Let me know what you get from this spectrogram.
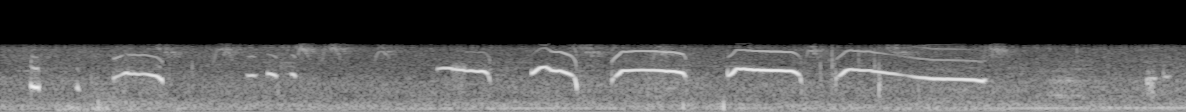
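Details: Chihuahua puppy whose voice is likened to a pig's: a string of about six high, nasal squeals, each arching up then dropping, spaced under a second apart, the last one drawn out and sliding downward.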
